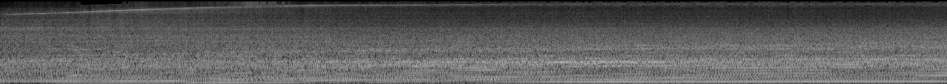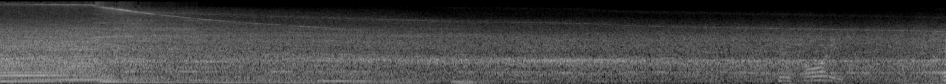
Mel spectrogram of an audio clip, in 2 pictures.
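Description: A car engine revs hard and holds high, a rising whine running over a heavy low drone as a wheel spins in place. Partway through the pitch drops and the revs fall off to a rougher, lower grind.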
